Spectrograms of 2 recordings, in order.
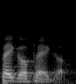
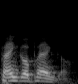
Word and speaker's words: Pago Pago: is PA GOP AGL you think it's pronounced Pago Pago it's actually pronounced Pango Pango and he's stood in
